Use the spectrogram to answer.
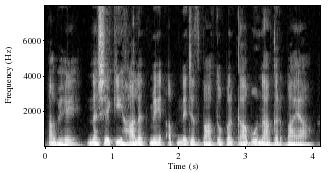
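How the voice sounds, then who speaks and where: A man reading a first-person story aloud in a measured, steady storytelling manner. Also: medium pitch, slight background noise. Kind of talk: scripted first-person narration.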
